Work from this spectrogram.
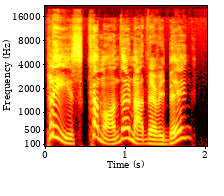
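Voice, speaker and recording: A man voicing an eager, adventurous boy in a storybook, excited and cajoling. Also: fairly high pitch, normal speed, no room sound, clean studio sound, voice pushed up. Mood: pleading.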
